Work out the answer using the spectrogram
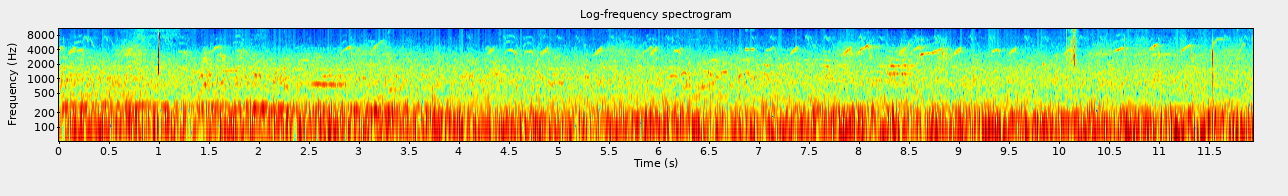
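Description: Small birds chirping again and again, short high notes scattered throughout, over a steady low rumble.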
